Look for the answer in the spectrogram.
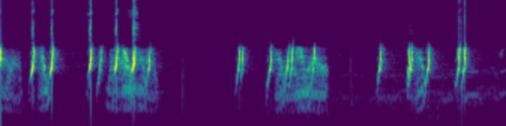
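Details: Quail calling in short, sharp notes clustered in quick groups of about three, each burst pitched high and slightly buzzy, with brief silent gaps between the groups.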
